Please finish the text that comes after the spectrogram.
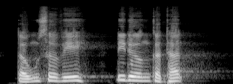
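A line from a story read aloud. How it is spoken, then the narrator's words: Shouted from behind. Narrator (Vietnamese): Lương Tranh hét lên sau lưng tôi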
